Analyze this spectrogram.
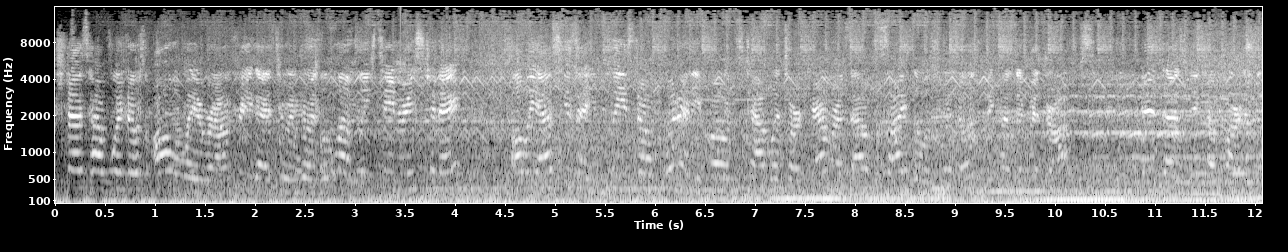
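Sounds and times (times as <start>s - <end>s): low rumble: 0.0s - 12.0s
people talking: 0.0s - 12.0s.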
